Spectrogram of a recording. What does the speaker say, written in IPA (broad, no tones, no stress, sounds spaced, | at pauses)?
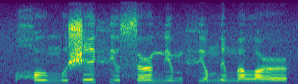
χ u m u ʃ ɪ fʲ u s ə˞ mʲ ə˞ m fʲ ɔ m ɾ ɪ m ɪ lˠ ə˞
